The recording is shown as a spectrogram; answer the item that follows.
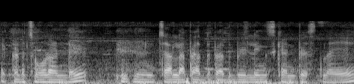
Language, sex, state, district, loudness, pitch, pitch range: Telugu, male, Andhra Pradesh, Manyam, -17 LUFS, 110 Hz, 105-115 Hz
